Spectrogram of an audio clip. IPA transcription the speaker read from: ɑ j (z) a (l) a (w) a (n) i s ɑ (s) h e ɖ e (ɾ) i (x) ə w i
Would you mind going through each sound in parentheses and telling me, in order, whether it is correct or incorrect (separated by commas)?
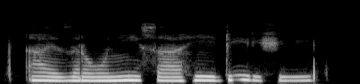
correct, incorrect, correct, correct, incorrect, correct, incorrect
